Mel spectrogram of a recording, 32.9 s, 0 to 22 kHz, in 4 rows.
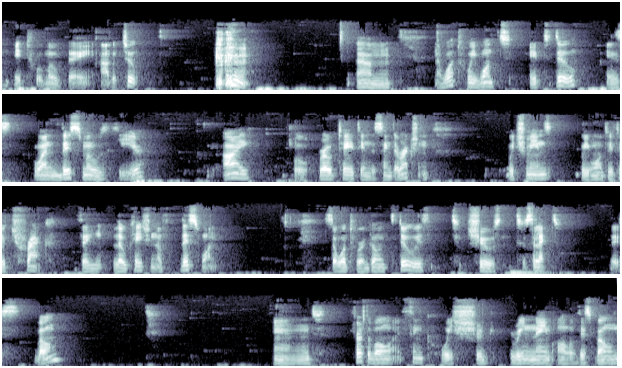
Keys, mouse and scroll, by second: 0.8-2.0 right drag, 1.5-3.8 middle drag, 4.8-7.4 middle drag, 7.5-8.9 middle drag, 8.9-12.8 right drag, 9.2-10.4 middle drag, 9.4 g, 12.0 r, 13.8-15.6 right drag, 15.0-16.8 middle drag, 15.9-17.8 right drag, 16.3 g, 21.4-23.2 middle drag, 21.4-24.0 right drag, 27.3-29.0 middle drag, 28.3-30.0 drag.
